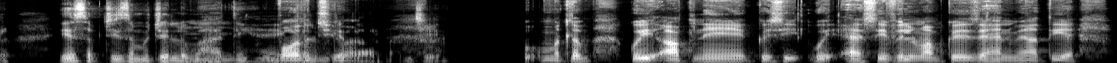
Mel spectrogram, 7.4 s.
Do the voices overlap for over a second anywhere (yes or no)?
yes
